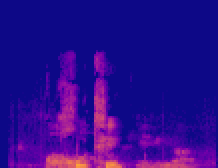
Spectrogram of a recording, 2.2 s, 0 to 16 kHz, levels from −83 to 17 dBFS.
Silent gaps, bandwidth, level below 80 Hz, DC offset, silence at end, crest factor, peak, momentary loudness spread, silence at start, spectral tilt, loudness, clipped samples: none; 11 kHz; -56 dBFS; under 0.1%; 0.3 s; 20 dB; 0 dBFS; 21 LU; 0.45 s; -6 dB/octave; -18 LUFS; under 0.1%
